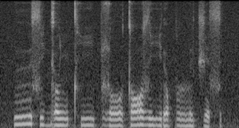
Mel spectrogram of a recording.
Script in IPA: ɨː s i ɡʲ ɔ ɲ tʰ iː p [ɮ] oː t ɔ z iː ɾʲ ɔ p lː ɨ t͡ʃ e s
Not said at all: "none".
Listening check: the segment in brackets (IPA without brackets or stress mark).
ɮ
